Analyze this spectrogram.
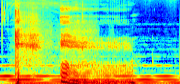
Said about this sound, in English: So why don't we just start with a little breathing to put us in that good place where we can explore this. So we're going to breathe in now.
